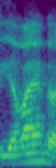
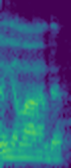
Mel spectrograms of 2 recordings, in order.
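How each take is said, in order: First: Yolanda with a flat A as in "land"; first pronunciation option. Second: Yolanda with an open "ah" in the middle; alternative pronunciation. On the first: Host checking a viewer's name, Yolanda with the "land" vowel. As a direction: say Yolanda as yo-LAN-duh. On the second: Host offering the other option, Yolanda with an "ah" vowel. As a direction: say Yolanda as yo-LAHN-duh. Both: Shown as a demonstration. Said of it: "Is it Yolanda or Yolanda".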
